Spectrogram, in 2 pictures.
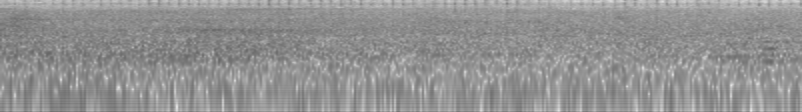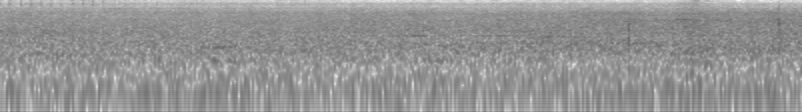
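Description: Steady city street noise, road traffic with a low rumble, with no single event standing out.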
